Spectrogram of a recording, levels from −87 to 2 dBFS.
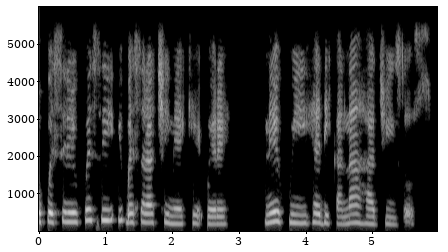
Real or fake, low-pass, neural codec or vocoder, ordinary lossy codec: real; 5.4 kHz; none; none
